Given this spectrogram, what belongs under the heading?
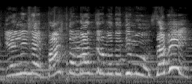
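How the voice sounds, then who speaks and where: A woman playing a harsh, bitter village stepmother who scolds and threatens. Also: rapid-fire. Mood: scolding. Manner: shrill scolding, threatening, mocking. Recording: music playing under the voice.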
